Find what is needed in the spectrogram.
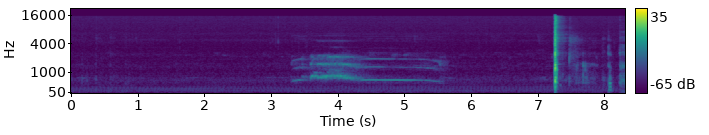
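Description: A rooster crows once, a call of about two seconds, in the middle. Near the end comes a single sharp crack, the shot of a Sharp Ace air rifle.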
